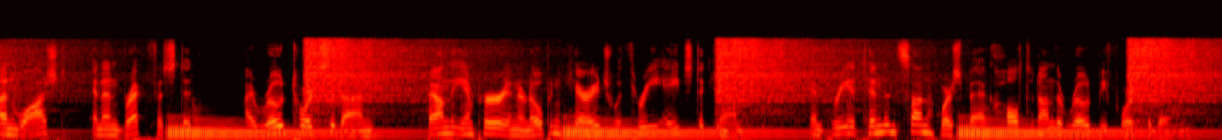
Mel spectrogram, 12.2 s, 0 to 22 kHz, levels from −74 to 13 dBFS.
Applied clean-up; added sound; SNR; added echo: none; Bass guitar + Hi-hat; -1 dB; none.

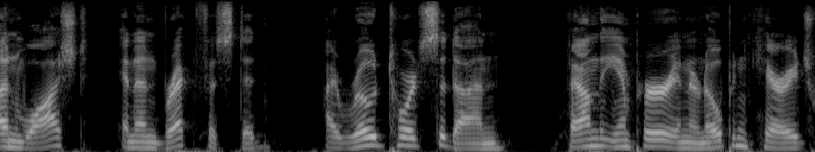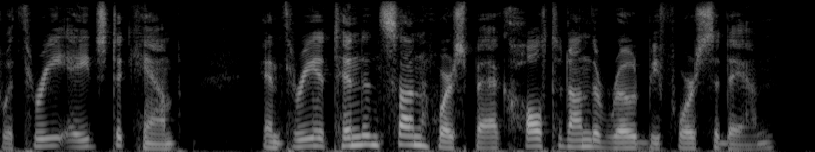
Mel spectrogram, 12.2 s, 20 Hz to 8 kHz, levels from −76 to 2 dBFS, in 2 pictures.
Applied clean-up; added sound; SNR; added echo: none; none; none; none.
